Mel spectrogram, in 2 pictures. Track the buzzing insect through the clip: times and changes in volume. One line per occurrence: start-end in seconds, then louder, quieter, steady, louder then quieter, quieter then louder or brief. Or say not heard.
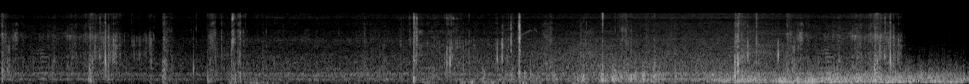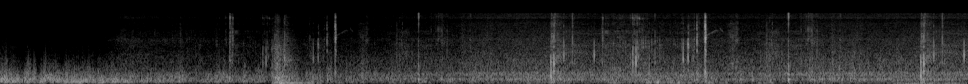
0.0-9.1 louder
10.7-19.3 louder.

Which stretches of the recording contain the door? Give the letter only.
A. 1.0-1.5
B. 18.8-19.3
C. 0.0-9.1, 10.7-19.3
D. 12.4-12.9
D.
